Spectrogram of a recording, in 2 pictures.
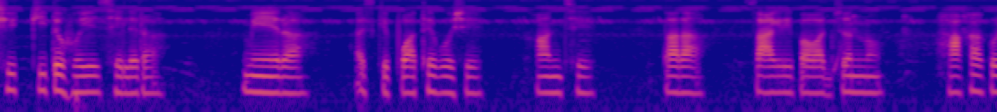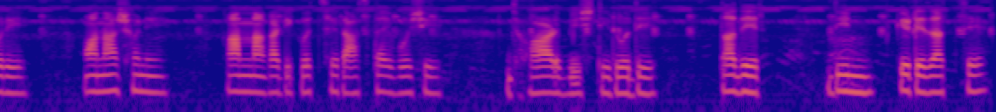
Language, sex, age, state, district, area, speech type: Bengali, female, 45-60, West Bengal, Birbhum, urban, spontaneous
